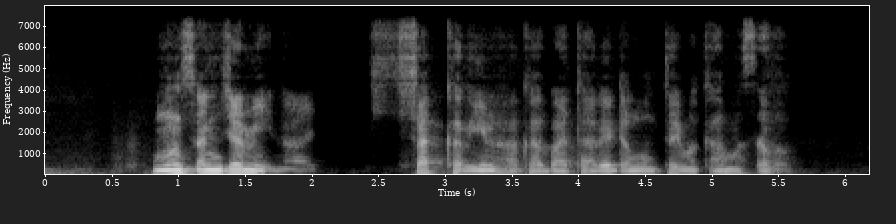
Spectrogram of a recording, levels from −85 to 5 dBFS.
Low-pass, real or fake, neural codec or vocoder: 7.2 kHz; fake; codec, 44.1 kHz, 2.6 kbps, DAC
